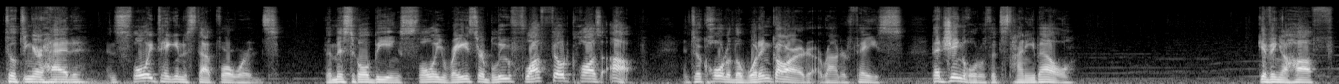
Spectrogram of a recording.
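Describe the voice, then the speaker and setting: A man reading scripted fantasy narration in a measured, dramatic storytelling manner. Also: on the low side.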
